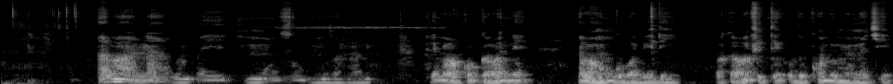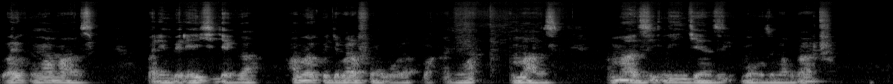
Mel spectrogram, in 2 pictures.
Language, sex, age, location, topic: Kinyarwanda, female, 18-24, Huye, health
